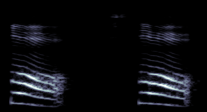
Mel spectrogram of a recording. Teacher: Okay, so we are going to make it a bit heavy by raising the back part of our tongue and say saw, saw. We are not going to shape our lips round.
